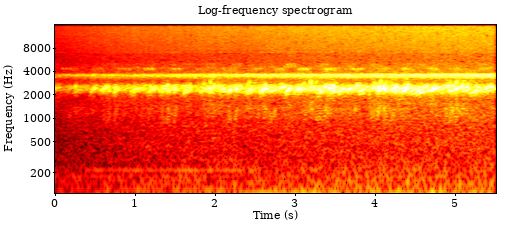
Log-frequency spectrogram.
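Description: Frogs trill at night, a steady high-pitched pulsing that runs without a break.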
